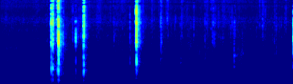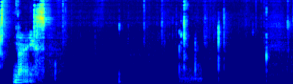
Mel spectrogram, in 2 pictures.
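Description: A small plastic case clicks and taps as hands handle it.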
